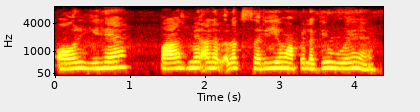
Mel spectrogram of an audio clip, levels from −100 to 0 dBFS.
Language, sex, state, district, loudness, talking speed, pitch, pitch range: Hindi, female, Rajasthan, Jaipur, -18 LUFS, 165 wpm, 215 Hz, 205-220 Hz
